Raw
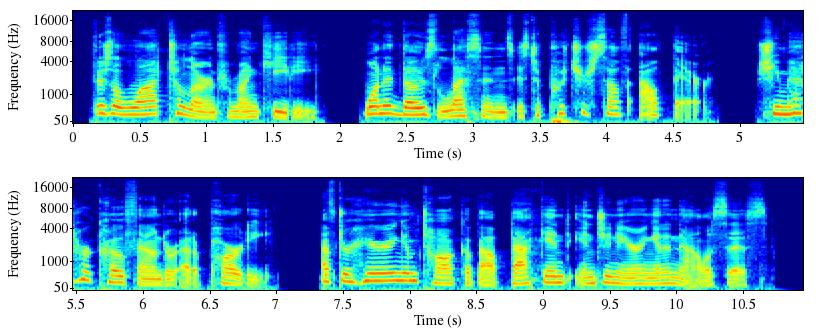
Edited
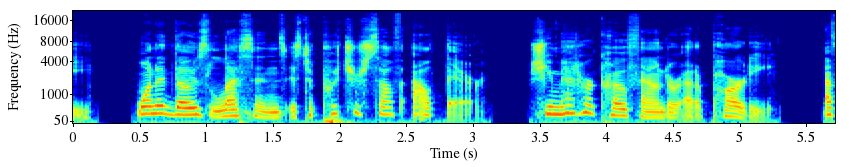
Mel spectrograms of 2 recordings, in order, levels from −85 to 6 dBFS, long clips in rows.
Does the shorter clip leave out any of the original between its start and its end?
no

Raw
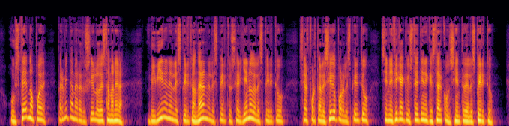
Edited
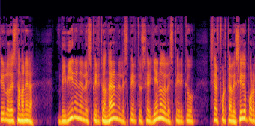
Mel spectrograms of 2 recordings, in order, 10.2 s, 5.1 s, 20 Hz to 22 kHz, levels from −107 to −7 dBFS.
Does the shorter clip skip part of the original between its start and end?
no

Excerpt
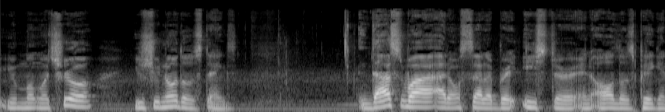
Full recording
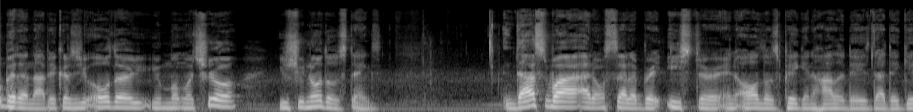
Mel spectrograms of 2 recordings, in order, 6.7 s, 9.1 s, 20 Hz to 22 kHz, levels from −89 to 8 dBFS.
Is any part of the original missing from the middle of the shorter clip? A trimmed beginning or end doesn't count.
no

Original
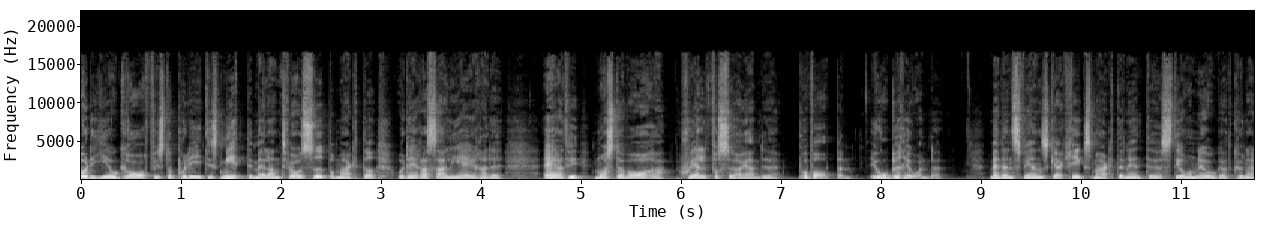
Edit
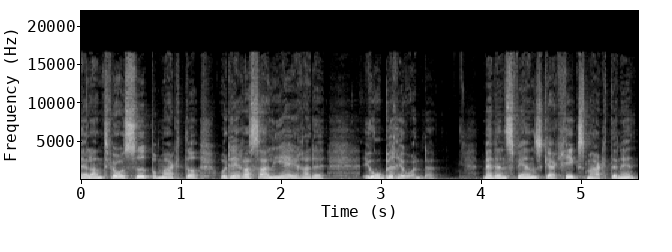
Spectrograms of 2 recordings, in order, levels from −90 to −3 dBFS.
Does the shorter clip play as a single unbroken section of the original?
no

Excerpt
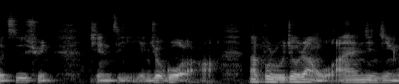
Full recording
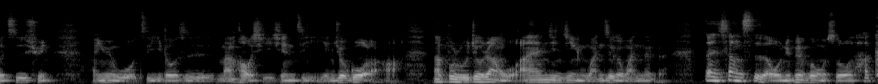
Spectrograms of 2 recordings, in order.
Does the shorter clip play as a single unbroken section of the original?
no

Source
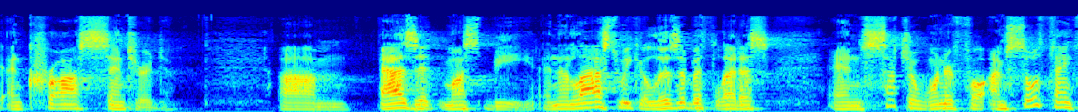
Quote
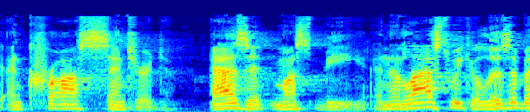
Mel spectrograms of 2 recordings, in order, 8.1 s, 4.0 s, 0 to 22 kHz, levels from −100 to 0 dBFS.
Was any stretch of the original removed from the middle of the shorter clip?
yes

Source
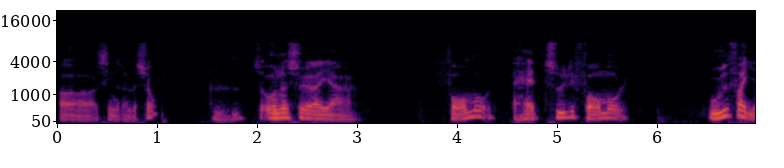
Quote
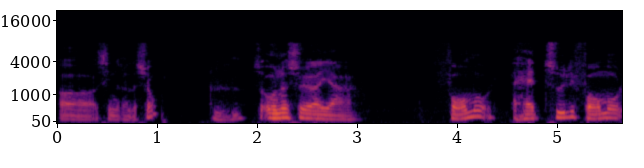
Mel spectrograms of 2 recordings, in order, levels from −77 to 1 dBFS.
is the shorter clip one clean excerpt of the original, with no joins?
yes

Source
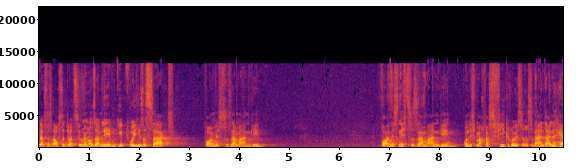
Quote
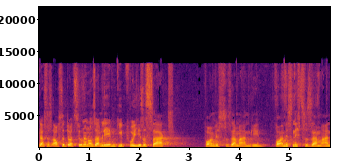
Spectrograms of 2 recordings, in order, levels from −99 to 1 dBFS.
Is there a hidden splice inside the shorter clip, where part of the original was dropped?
yes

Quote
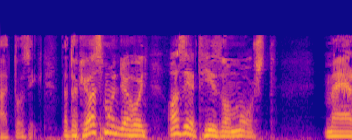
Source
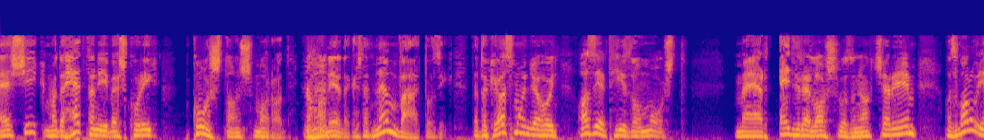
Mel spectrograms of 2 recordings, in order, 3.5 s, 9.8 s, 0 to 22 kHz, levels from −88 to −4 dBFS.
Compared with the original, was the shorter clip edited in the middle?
no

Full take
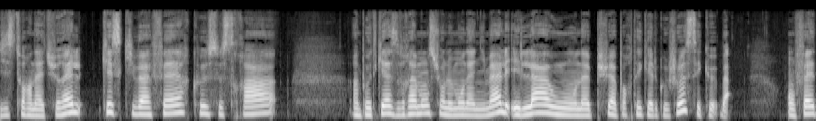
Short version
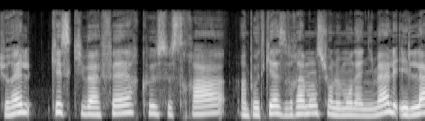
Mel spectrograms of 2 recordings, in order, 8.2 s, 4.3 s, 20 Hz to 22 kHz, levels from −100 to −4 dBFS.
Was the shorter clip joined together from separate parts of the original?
yes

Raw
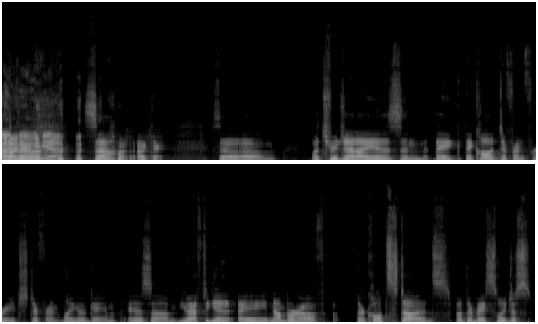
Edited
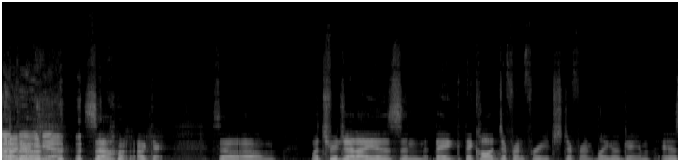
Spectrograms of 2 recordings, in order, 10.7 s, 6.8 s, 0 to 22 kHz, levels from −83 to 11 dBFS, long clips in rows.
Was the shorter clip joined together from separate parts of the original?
no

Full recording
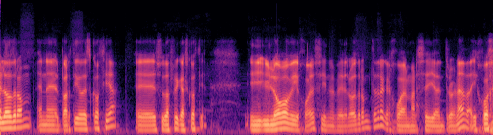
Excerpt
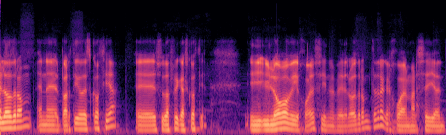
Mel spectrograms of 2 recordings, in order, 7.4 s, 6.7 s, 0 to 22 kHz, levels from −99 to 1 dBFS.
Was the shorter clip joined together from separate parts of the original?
no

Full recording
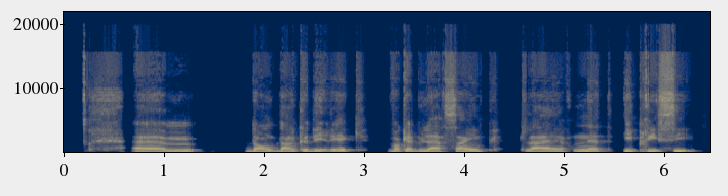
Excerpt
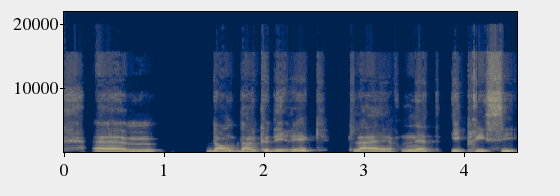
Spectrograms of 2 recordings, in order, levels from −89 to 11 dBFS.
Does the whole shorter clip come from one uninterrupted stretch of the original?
no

